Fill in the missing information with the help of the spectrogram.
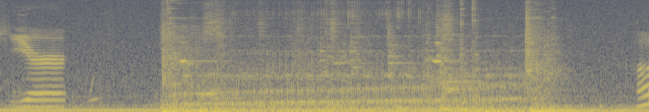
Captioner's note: metal creaking, roaring noise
